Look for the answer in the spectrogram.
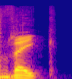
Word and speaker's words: Vivek: Vivek, is that right? Vivek, do you ever figure that out? – It's Vake. – The Vake. – Like cake. – Rhymes with cake.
